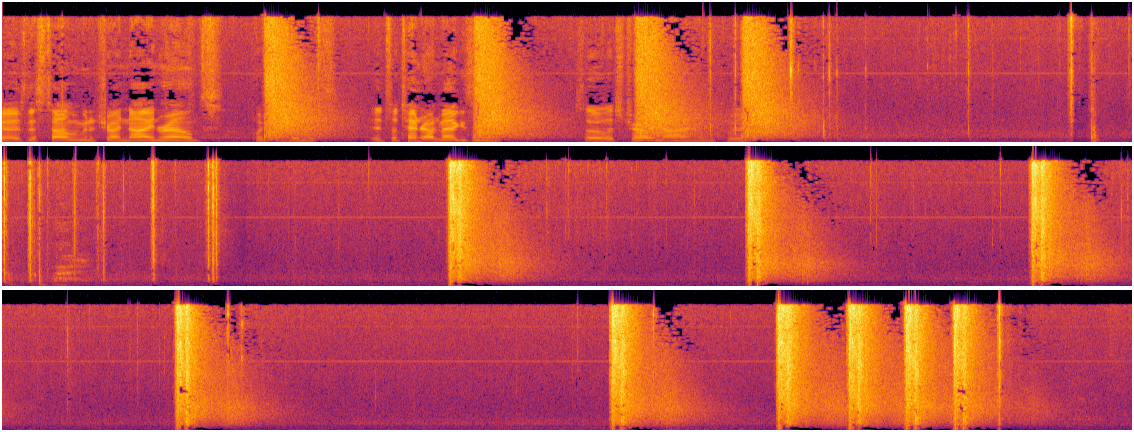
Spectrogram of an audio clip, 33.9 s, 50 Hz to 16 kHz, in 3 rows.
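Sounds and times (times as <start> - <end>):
rifle shots with echo: 2.6 - 3.4, 4.6 - 5.5, 6.3 - 8.2, 15.8 - 16.6, 18.8 - 19.6, 21.6 - 22.5, 24.3 - 25.3, 28.7 - 29.5, 30.4 - 33.0
small clicks: 10.6 - 13.6.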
